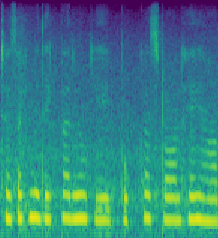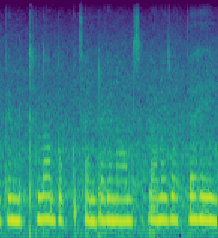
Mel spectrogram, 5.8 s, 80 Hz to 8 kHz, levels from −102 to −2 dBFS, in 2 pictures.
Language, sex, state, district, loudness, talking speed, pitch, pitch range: Hindi, female, Delhi, New Delhi, -15 LUFS, 245 wpm, 245 Hz, 240-255 Hz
